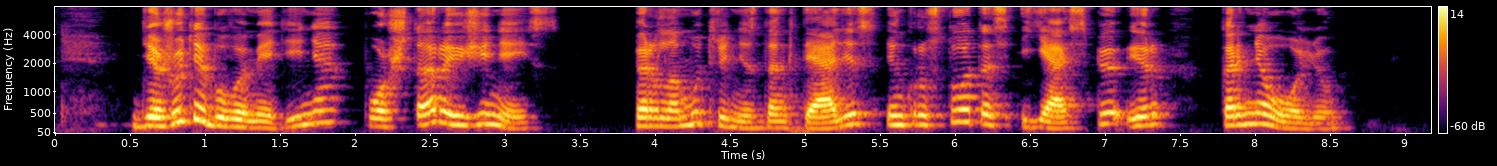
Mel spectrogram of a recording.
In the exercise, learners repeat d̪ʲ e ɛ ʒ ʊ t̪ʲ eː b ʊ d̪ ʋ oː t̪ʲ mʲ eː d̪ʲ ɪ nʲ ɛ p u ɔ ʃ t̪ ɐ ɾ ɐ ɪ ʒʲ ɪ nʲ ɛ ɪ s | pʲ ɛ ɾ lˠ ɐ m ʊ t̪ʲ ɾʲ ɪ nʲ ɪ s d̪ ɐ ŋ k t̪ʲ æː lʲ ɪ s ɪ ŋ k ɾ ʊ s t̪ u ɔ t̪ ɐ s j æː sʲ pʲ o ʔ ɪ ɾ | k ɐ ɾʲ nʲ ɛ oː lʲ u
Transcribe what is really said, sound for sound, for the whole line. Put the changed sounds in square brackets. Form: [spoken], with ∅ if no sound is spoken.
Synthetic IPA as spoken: d̪ʲ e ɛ ʒ ʊ t̪ʲ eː b ʊ [∅] ʋ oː [∅] mʲ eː d̪ʲ ɪ nʲ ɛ p u ɔ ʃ t̪ ɐ ɾ ɐ ɪ ʒʲ ɪ nʲ ɛ ɪ s | pʲ ɛ ɾ lˠ ɐ m ʊ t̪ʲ ɾʲ ɪ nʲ ɪ s d̪ ɐ ŋ k t̪ʲ æː lʲ ɪ s ɪ ŋ k ɾ ʊ s t̪ u ɔ t̪ ɐ s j æː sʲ pʲ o ʔ ɪ ɾ | k ɐ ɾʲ nʲ ɛ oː lʲ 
